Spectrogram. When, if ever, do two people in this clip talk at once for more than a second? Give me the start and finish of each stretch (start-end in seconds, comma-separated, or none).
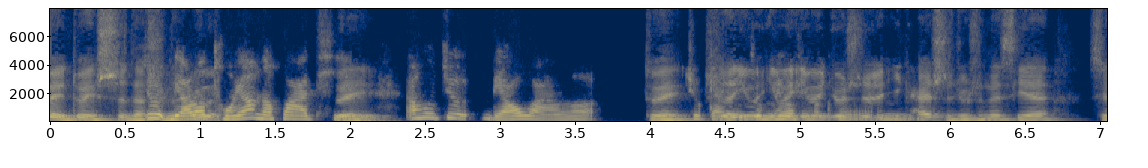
4.2-5.9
